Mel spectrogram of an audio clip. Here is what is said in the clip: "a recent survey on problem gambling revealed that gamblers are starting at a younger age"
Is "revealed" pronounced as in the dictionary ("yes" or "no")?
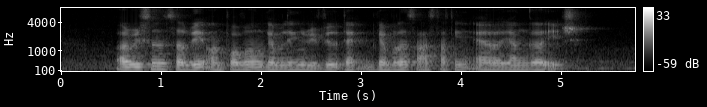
no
